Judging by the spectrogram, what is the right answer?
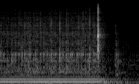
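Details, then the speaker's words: Samsung front-load washer showing ND no-drain code, new 120 V drain pump under a week old, forced on by manual switch: steady low hum with faint whine, drains fast, then click off; pump works normally. "Now, it looks to me like the pump is doing everything it should. It's draining that super fast. You can hear it."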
